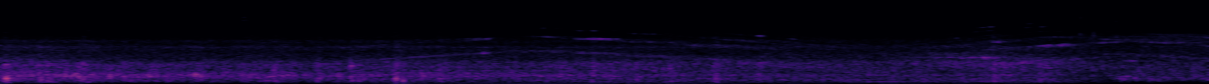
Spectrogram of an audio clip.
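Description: A diesel train rumbles along the tracks.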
